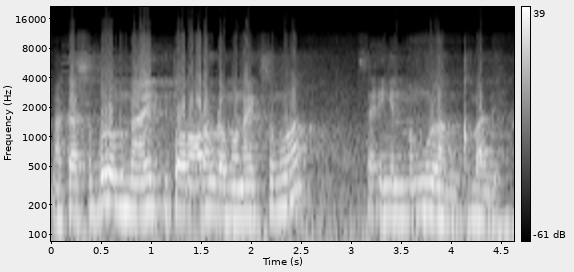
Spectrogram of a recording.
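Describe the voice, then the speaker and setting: Amid noticeable background noise and audible room echo, a man speaks in an animated tone at a fairly quick pace with a high pitch. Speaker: Islamic preacher. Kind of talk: sermon. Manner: animated, humorous.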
